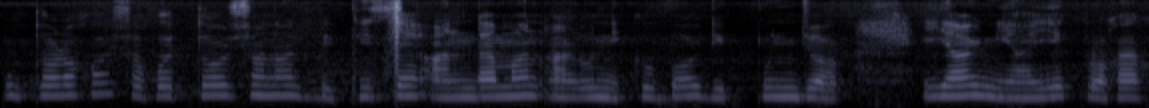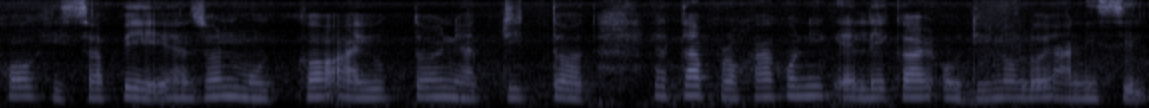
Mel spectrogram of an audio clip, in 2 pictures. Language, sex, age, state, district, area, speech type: Assamese, female, 30-45, Assam, Nagaon, rural, read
